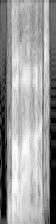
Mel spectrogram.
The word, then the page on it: bollard: British English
